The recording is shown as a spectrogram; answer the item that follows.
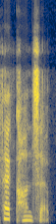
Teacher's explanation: You don't have to say the T because your lips are closing for the P and you can just end there.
